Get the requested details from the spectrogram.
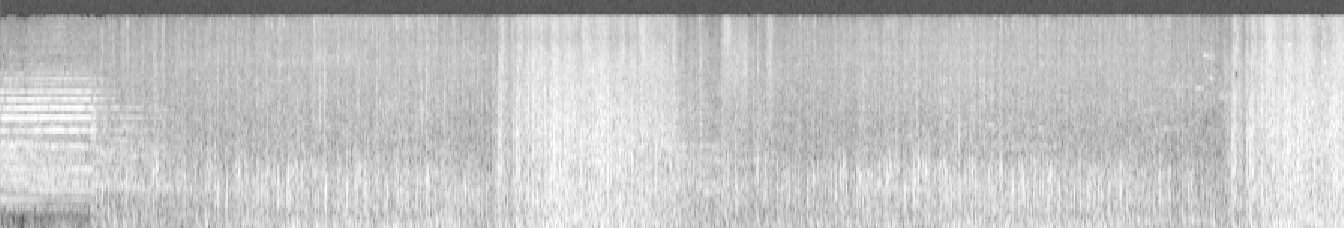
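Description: Horses gallop and clash in a battle din.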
